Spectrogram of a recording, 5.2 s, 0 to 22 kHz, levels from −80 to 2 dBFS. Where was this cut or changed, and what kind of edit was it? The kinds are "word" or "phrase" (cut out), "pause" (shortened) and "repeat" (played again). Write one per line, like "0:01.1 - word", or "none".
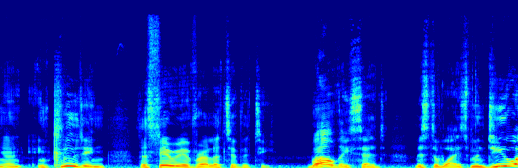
none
